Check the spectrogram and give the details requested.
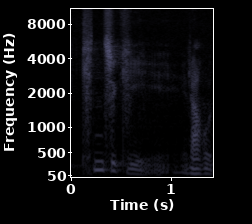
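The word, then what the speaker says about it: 金継ぎ: 그래서 그 금간 부위를 금치를 한다고 해서 그게에 일본 발음으로는 킨즈기라고 됩니다.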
